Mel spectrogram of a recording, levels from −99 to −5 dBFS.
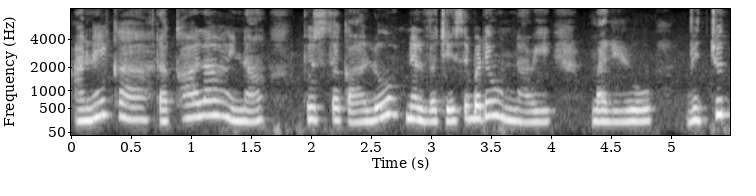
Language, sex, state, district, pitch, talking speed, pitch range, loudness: Telugu, female, Andhra Pradesh, Chittoor, 250 Hz, 110 wpm, 230-290 Hz, -18 LUFS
